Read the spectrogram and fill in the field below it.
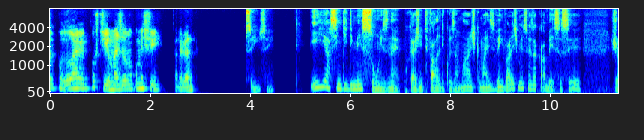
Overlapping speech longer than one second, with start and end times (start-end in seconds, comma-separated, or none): none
